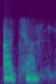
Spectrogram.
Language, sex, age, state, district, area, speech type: Marathi, female, 18-30, Maharashtra, Nagpur, urban, conversation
